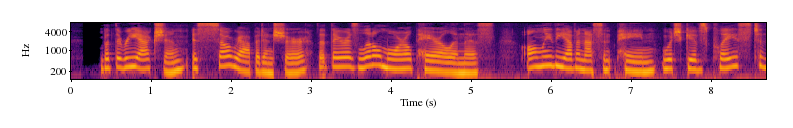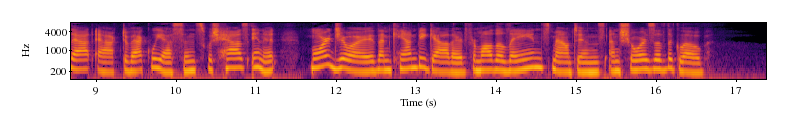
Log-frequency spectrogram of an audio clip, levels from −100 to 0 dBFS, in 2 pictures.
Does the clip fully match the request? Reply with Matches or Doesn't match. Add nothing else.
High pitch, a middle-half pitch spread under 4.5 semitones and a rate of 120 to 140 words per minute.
Doesn't match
